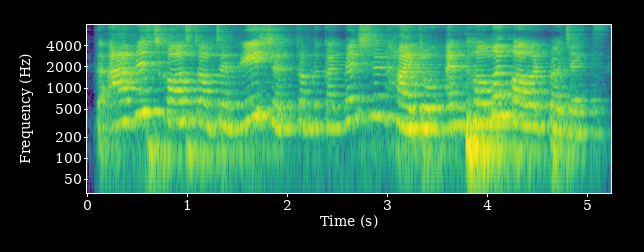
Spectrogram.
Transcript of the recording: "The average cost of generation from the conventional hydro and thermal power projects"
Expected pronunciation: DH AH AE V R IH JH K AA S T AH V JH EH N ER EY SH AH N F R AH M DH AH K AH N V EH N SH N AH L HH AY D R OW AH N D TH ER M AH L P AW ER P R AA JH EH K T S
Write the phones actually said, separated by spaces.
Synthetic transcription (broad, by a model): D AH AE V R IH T K AA S T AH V JH EH N ER EY SH AH N F R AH M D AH K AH N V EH N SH AH N HH AY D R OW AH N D T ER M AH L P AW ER P R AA JH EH K T S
